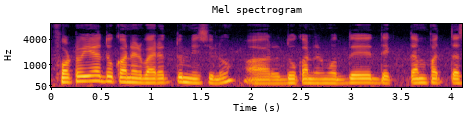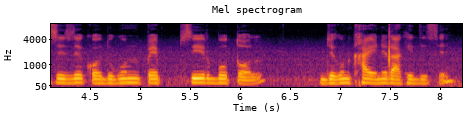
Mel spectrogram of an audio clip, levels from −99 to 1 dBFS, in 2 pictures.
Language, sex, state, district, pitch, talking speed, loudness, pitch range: Bengali, male, Tripura, West Tripura, 145 Hz, 130 wpm, -20 LUFS, 135-150 Hz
